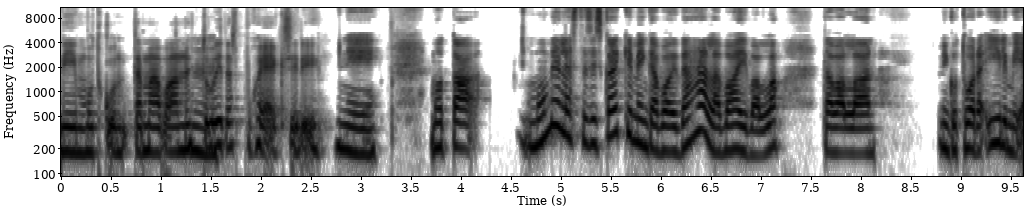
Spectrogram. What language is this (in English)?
Finnish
